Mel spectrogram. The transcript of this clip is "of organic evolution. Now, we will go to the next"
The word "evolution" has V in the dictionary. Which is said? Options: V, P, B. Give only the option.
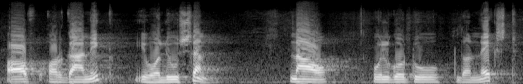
B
